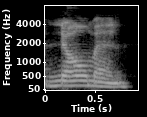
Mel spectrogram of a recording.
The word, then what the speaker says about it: gnomon: called the gnomon and it's spelled with a silent G so that's and you say that no man and that's what that's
